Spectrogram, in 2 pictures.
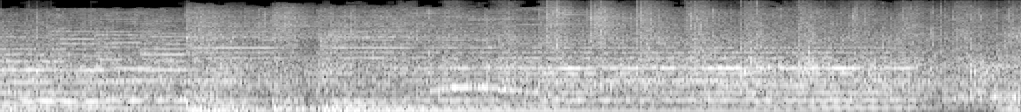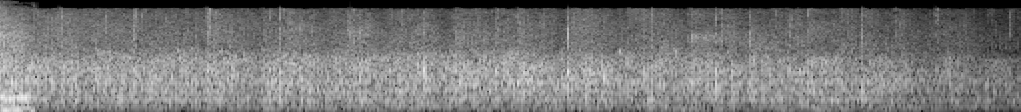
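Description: The last bars of a Korean song's band backing track, with a strong steady bass, end about five seconds in. Audience applause comes in over the final notes and carries on alone, fading out at the end.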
